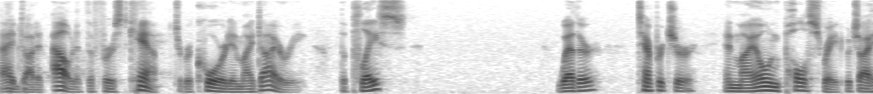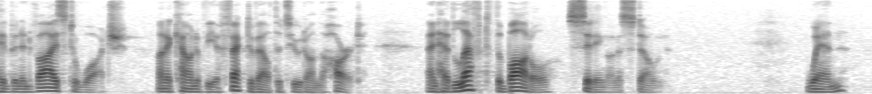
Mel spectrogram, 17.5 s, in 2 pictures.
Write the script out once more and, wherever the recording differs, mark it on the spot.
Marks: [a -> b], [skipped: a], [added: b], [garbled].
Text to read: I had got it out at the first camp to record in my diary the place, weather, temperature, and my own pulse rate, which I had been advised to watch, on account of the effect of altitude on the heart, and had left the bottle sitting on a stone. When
I had got it out at the first camp to record in my diary the place, weather, temperature, and my own pulse rate, which I had been advised to watch, on account of the effect of altitude on the heart, and had left the bottle sitting on a stone. When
